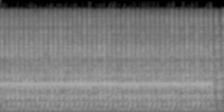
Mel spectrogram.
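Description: Sewing machine running steadily as it stitches together fabric pieces of a sling bag, a close, continuous rapid mechanical whir and needle clatter for about three seconds before stopping abruptly at the end.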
